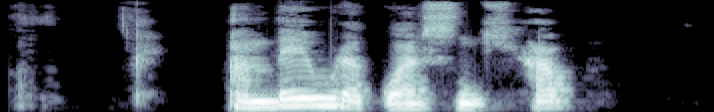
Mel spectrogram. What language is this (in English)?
Western Highland Purepecha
